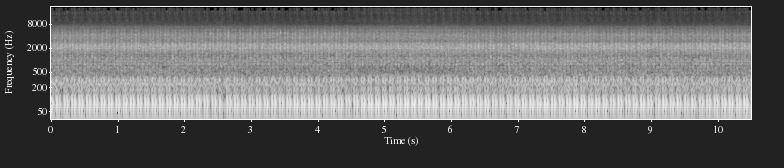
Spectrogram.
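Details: 2016 Yamaha Super Ténéré 1200 ZE: steady idle with pulsing beat about three per second and light clatter over it; source of engine noise unclear.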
